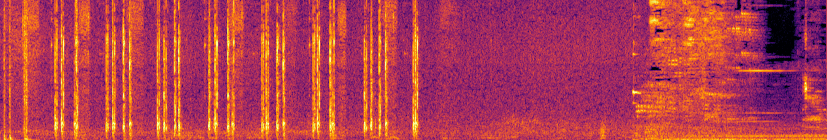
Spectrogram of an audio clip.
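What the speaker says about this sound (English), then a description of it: "Assassin's Creed has, like, the best horse riding mechanics out of any game." Horse hooves clop in a quick, steady rhythm while riding in the video game Assassin's Creed II, loud and close, then stop and give way to a steady rushing ambience.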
